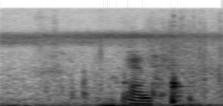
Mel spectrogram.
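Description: Crickets chirring in a steady, high, even drone. A low rumble sets in on the microphone about a second in.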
